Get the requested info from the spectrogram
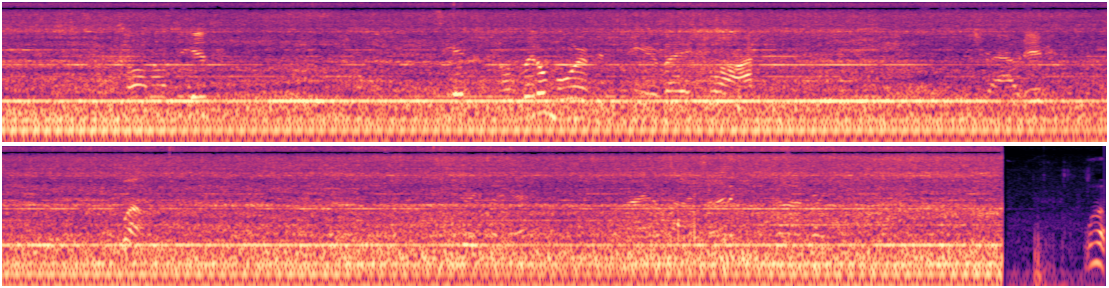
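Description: Diesel locomotives idling: a steady low hum made of several held tones, with short chirp-like glides above it, cutting off suddenly near the end.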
